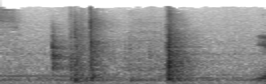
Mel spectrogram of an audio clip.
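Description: Tilt-head stand mixer's head being lowered and set down over the bowl: three short clicks and knocks, the last and sharpest about a second and a quarter in as it locks into place.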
